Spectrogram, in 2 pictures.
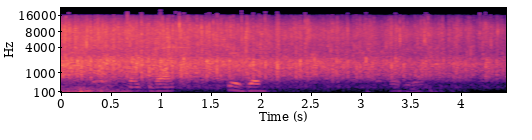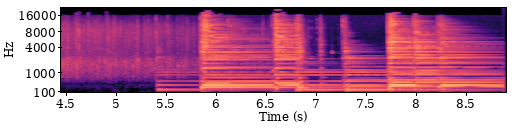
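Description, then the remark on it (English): A studio audience claps steadily in a dense, sustained wash of applause for guest Mike Bubbins, then a bright, loud burst of music cuts in over the fading clapping. “Let's give a big round Thanks of applause very much, to Mike Bubbins, everybody.”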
